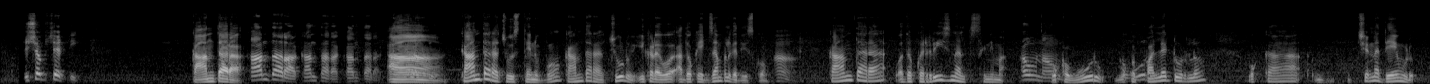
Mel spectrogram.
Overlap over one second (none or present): none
